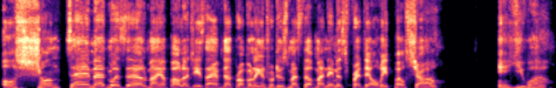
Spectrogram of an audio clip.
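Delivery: sweet-talking French gentleman with a high French lilt; French charmer. Acted. French NPC greets Belladonna.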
